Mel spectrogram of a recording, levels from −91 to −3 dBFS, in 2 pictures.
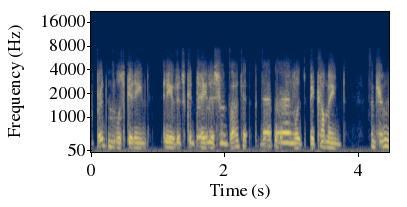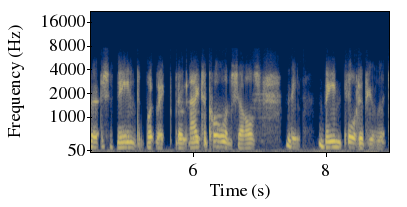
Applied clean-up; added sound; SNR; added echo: neural diffusion model UNIVERSE++.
